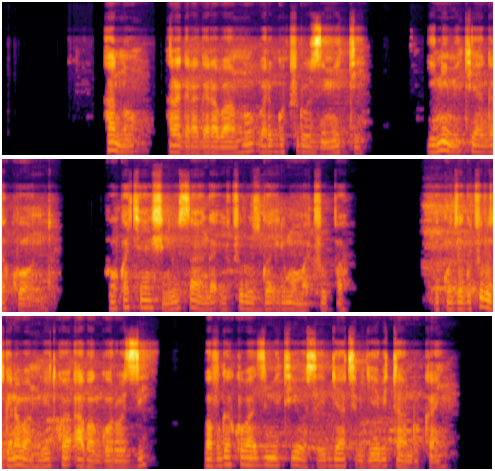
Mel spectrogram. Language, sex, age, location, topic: Kinyarwanda, male, 18-24, Kigali, health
